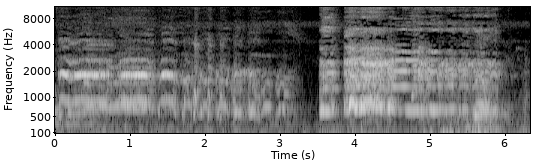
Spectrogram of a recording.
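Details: Kukuak Balenggek roosters at a practice crowing contest in Sawah Lunto: two loud bursts of harmonic crowing built from short stepped, arched syllables, the second longer and brighter, with background chatter and noise between.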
